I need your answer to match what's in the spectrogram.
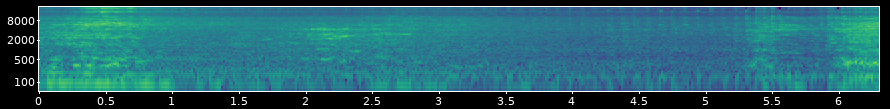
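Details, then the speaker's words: Yamaha Mio Fino 125 scooter that had died and would not run, after cleaning stubborn carbon deposits off the valves, catches and settles into a steady, even idle with a smooth low hum, no misses or knocks; idle normal. "oke langsung normal ya sekarang ya langsamnya juga normal"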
